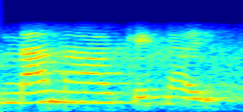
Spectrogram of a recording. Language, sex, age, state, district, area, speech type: Odia, female, 30-45, Odisha, Sambalpur, rural, conversation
